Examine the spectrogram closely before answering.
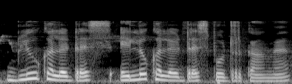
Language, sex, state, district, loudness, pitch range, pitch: Tamil, female, Tamil Nadu, Nilgiris, -15 LUFS, 170-200 Hz, 180 Hz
